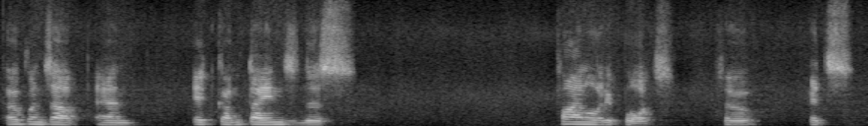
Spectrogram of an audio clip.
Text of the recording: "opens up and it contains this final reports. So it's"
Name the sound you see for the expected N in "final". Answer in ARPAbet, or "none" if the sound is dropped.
N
